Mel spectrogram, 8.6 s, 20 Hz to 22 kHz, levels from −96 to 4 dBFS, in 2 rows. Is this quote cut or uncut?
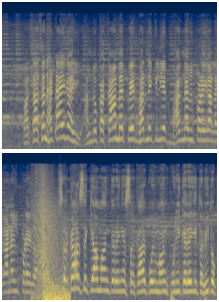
cut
